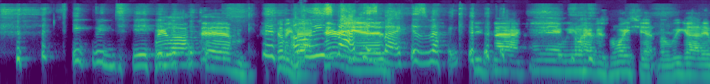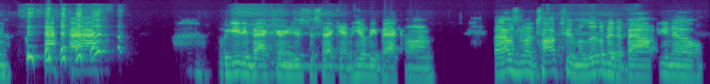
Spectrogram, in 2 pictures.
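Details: Adult speakers in conversation; typical speech.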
